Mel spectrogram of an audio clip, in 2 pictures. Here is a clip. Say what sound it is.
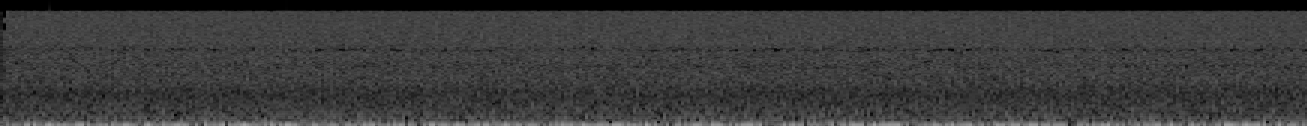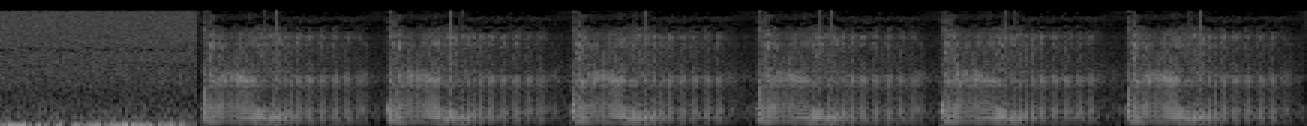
tv channel noise
noise, white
